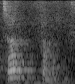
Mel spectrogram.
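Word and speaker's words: ちょっと: 그래서 여러분이 이 디귿 받침 이 쯔를 작다고 무시하거나 발음을 제대로 하지 않으면은 그대로 읽으면 안 돼요. 앞에 액센트 주면서 젖도 젖도 선생님 우표도 3음절인데 얘 잠깐만도 3음절이네요.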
